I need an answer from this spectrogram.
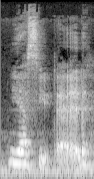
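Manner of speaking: normal talking voice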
